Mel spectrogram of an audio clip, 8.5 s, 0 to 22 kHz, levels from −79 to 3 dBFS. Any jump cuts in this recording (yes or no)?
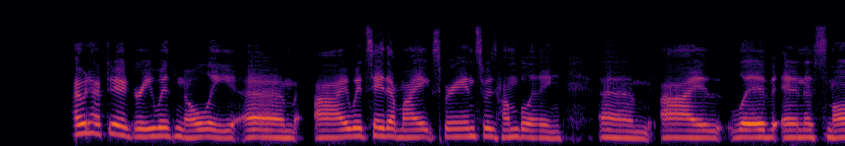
yes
